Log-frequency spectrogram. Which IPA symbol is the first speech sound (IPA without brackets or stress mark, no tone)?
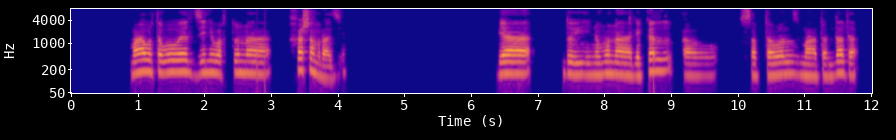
m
